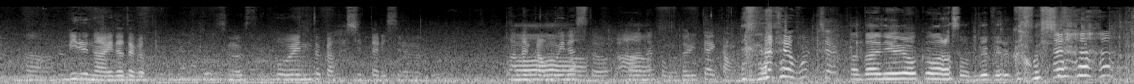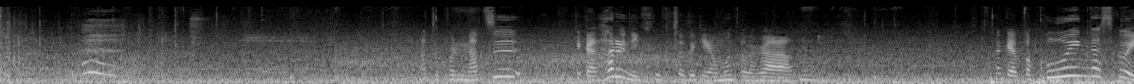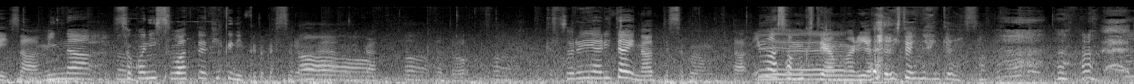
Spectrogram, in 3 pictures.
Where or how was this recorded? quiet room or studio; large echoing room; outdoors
outdoors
